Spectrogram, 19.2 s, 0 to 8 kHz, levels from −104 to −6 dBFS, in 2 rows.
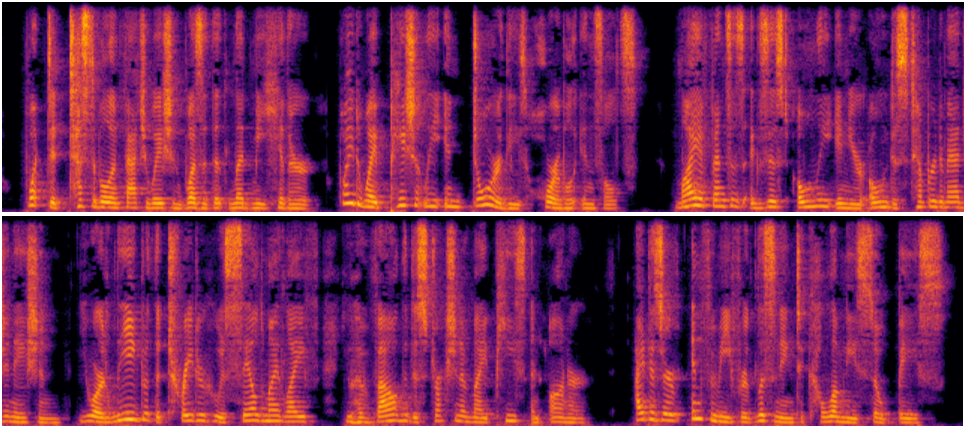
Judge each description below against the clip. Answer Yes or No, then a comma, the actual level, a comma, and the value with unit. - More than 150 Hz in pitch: Yes, medium, 185 Hz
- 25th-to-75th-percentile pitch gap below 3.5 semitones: No, average, 4.8 semitones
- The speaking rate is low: No, average, 170 wpm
